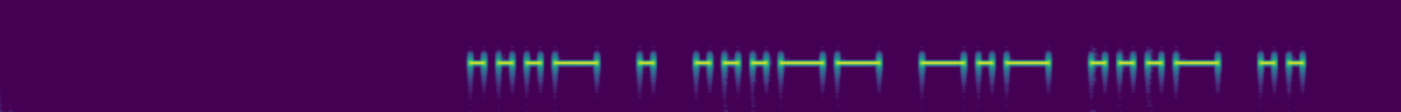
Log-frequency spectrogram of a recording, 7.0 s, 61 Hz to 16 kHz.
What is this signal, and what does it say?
Morse code, heard as a keyed tone, about 17 wpm, 700 Hz. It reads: VE3KVI
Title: DXCC-100 Call Signs - 6 Characters - 17wpm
